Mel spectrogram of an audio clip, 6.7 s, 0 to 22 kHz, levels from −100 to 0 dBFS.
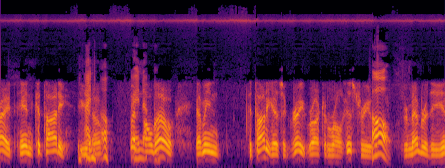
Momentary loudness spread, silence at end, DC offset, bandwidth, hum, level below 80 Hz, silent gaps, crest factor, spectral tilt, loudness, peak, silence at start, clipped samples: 7 LU; 0 s; under 0.1%; 18 kHz; none; -72 dBFS; none; 18 dB; -6 dB/octave; -23 LUFS; -6 dBFS; 0 s; under 0.1%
